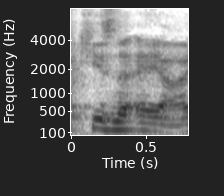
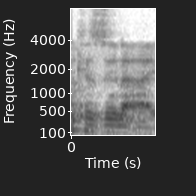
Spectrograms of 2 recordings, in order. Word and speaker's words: Kizuna AI: 2D illustrations or 3D CG characters, proposed by Kizna AI in December 2016. The term is sometimes abbreviated to VTuber. I am a Kizuna Ai fan.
